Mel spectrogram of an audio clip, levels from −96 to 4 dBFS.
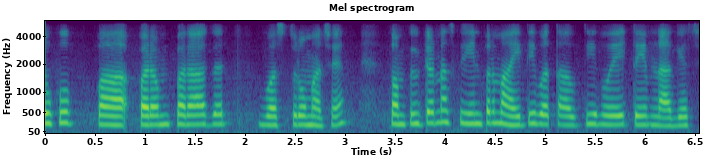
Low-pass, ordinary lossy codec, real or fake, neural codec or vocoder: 5.4 kHz; none; fake; codec, 16 kHz, about 1 kbps, DyCAST, with the encoder's durations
